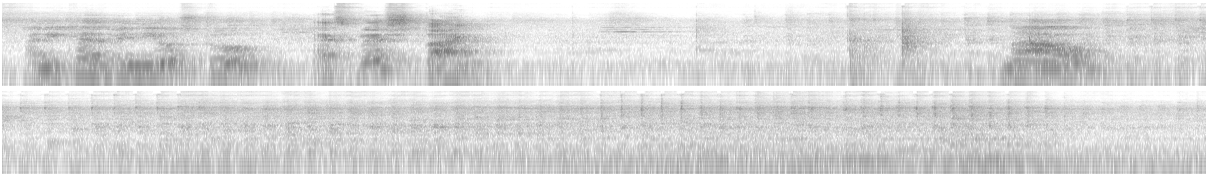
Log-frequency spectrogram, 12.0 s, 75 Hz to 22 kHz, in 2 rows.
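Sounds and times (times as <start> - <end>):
low engine-like hum: 3.8 - 12.0.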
